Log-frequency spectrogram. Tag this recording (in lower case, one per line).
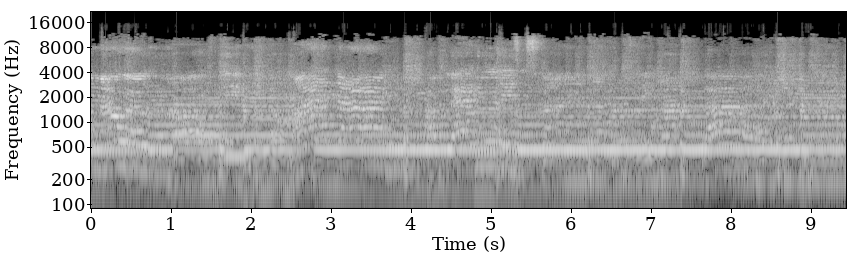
music
pop music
